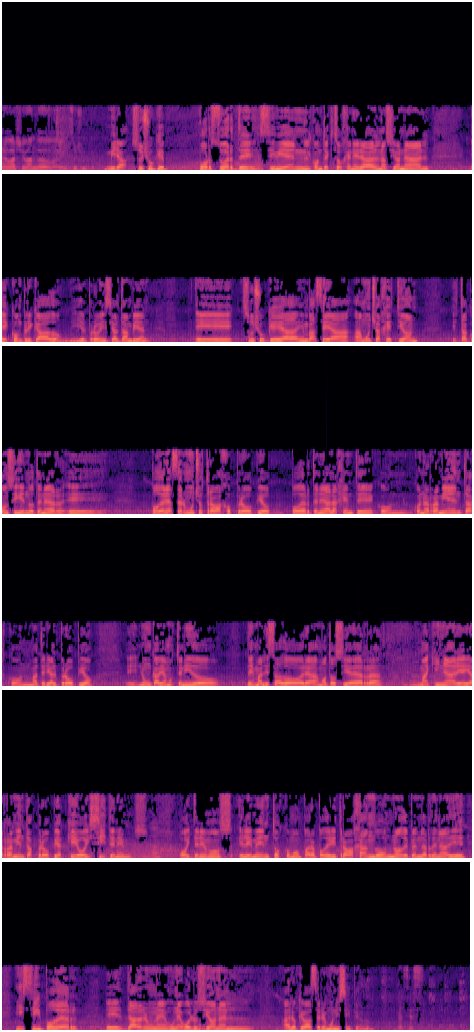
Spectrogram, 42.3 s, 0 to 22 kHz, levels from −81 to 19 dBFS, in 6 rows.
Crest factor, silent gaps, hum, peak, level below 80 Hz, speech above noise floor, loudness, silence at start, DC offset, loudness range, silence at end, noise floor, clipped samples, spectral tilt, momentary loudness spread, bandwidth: 16 dB; none; none; 0 dBFS; -62 dBFS; 23 dB; -15 LUFS; 0 s; under 0.1%; 2 LU; 0.1 s; -38 dBFS; under 0.1%; -3.5 dB/octave; 12 LU; 8.8 kHz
